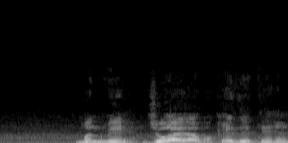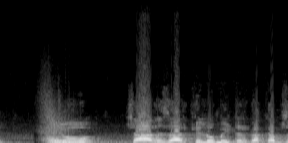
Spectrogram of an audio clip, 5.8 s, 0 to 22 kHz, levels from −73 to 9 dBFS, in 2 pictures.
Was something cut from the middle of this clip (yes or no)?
yes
